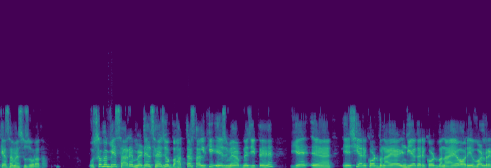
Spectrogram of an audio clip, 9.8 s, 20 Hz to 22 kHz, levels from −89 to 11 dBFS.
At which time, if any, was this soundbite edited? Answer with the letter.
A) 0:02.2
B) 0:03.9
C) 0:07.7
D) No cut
A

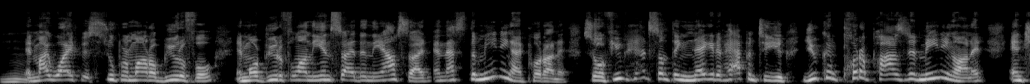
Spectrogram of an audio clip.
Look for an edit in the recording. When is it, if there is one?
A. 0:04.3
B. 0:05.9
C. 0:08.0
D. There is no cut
A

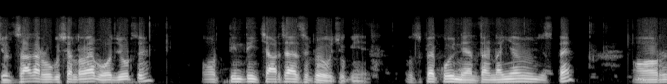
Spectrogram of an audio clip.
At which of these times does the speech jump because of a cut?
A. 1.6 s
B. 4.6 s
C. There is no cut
C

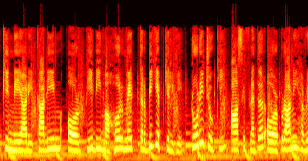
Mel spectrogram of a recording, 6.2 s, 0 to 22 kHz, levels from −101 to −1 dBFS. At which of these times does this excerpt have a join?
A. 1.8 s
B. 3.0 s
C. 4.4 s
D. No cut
D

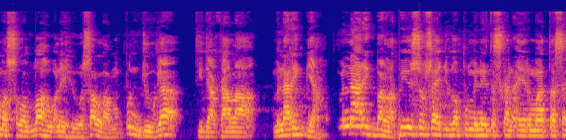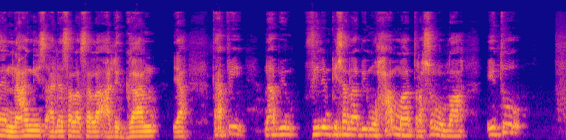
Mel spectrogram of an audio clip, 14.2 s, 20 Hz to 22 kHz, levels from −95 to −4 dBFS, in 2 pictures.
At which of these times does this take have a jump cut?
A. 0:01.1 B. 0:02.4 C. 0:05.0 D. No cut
C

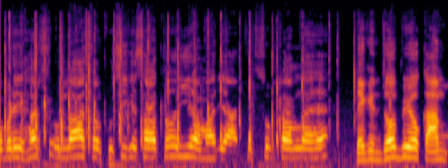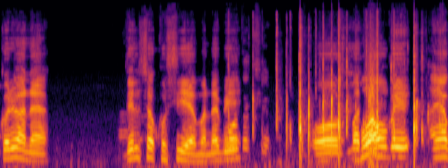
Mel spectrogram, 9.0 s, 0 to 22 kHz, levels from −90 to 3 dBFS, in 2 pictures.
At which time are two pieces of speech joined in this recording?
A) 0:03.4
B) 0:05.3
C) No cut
A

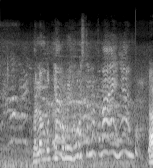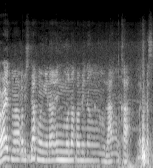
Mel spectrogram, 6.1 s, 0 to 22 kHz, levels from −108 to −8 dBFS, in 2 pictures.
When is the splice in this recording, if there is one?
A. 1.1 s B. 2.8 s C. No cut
B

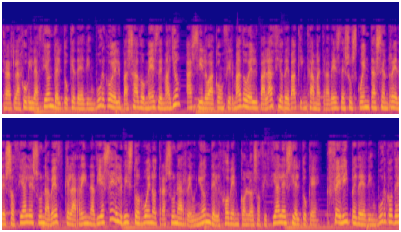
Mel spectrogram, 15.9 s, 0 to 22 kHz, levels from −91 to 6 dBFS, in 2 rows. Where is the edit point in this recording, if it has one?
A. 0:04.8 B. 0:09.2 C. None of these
A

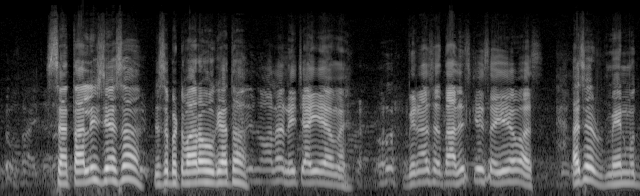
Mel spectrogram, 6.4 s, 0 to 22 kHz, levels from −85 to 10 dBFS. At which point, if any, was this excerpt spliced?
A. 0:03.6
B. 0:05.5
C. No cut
B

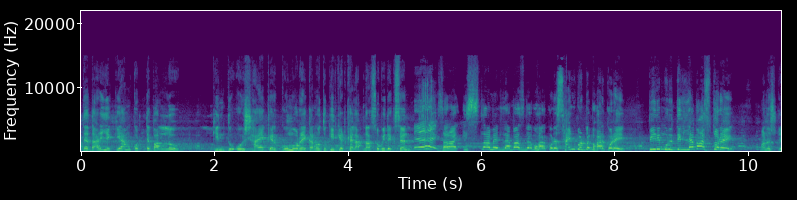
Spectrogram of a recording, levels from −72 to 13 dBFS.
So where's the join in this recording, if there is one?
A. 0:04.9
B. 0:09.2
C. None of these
A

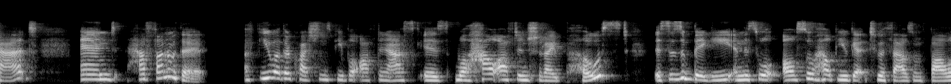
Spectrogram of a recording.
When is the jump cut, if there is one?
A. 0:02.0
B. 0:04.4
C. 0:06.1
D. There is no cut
A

